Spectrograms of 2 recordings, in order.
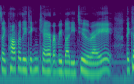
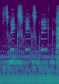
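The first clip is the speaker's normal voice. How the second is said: very high, soft squeaks; mouse squeak; 13 dB quieter, much slower than usual. Acted. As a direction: chirp it like a tiny mouse. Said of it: "Your voice acting is on point".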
